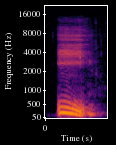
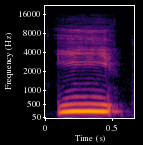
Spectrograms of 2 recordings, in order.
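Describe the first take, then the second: First: The syllable is said with the neutral tone. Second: The syllable is said with the first tone. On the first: "der neutrale Ton" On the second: "Der erste Ton wird als I ausgesprochen"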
